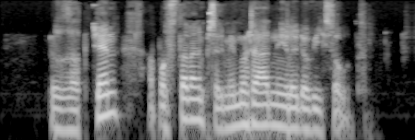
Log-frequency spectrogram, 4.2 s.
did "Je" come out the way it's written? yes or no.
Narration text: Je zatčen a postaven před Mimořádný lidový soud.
no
